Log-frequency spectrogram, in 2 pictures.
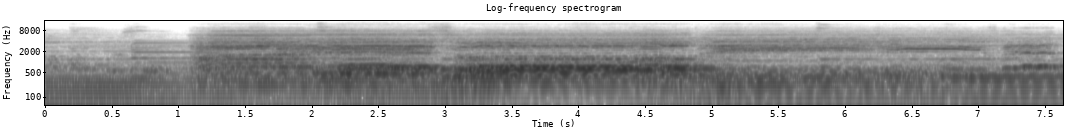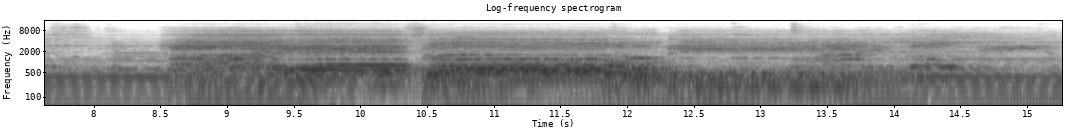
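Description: A live church worship band: several voices singing in harmony with band accompaniment over sustained low notes. The singing comes in two long phrases, the first starting about a second in and the second about halfway through.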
